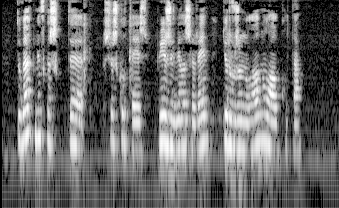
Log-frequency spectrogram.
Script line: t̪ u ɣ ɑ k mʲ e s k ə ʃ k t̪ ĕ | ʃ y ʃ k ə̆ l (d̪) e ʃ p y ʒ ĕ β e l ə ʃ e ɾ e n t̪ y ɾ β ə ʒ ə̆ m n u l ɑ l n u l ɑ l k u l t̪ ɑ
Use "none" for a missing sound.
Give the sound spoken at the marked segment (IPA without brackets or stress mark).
t̪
